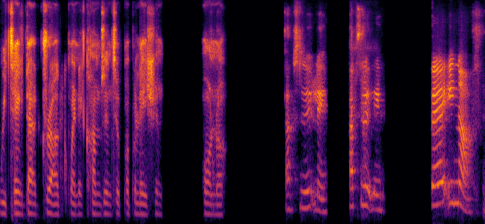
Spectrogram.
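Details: Tracheostomy voice in an adult man born six months premature with undeveloped airways. He had emergency surgery at birth, spent two years in an incubator and has lived with a tracheostomy tube; prematurity heavily impacted his vocal cords.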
